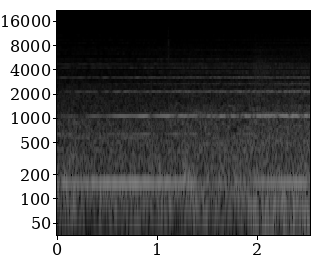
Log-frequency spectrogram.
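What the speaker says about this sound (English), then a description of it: "Alright, there you got the Berryessa train leaving." BART Berryessa train pulling out of the station, a steady loud electric hum with sustained tonal whine and rumbling rail noise throughout, no voices.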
